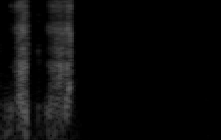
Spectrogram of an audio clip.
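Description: Two brief rasping scrapes, a few tenths of a second apart.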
